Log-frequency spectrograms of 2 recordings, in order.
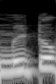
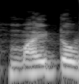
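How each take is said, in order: First: It begins with 'mee' and a plain t. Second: It begins with 'my' and a plain t. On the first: "कुछ लोग इसको मीटो बोलेंगे" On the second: "कुछ लोग इसको माइटो बोलेंगे"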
